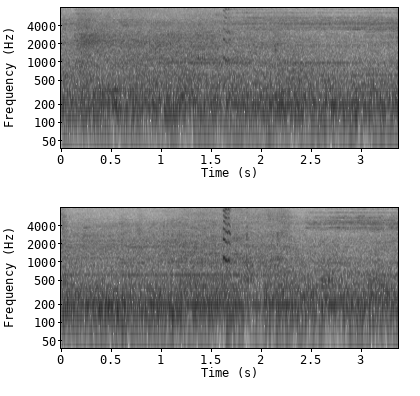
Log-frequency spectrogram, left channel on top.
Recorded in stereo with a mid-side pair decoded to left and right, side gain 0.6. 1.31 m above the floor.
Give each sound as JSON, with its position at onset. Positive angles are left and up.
{"t": 1.6, "sound": "a squeak", "azimuth_deg": -55, "distance_m": 0.9}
